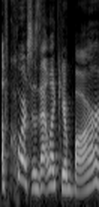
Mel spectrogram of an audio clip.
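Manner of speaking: plain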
